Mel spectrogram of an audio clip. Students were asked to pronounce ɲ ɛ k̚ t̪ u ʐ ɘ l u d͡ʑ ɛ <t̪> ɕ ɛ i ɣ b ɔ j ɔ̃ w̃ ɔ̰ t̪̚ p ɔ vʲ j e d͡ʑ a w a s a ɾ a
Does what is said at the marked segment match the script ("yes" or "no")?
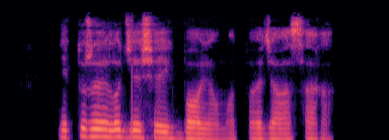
no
